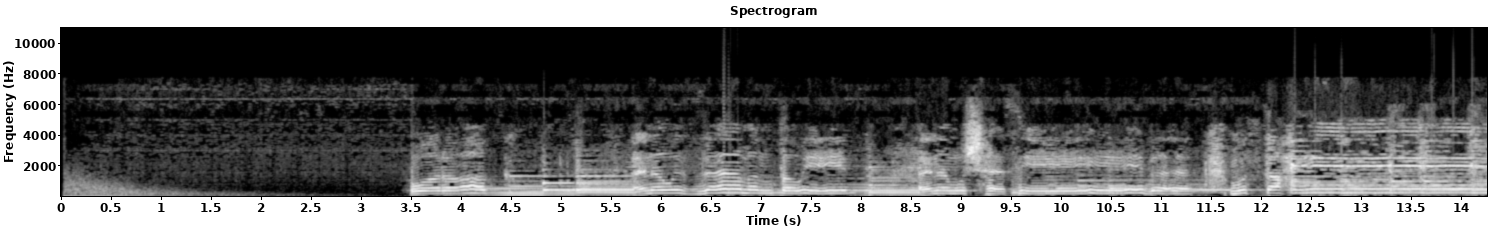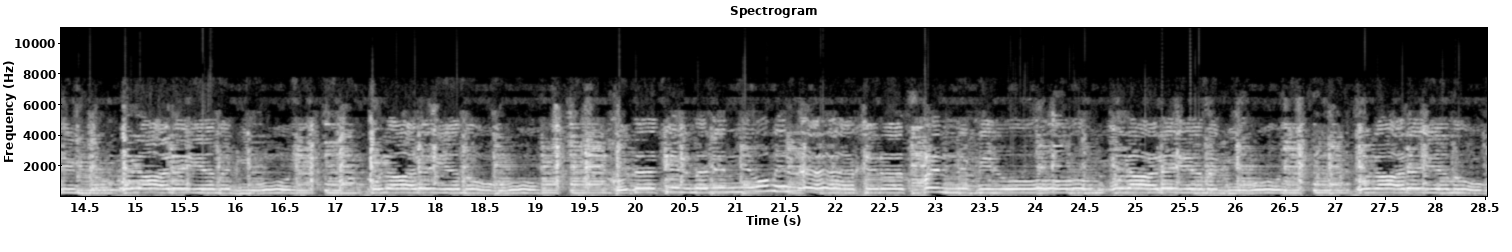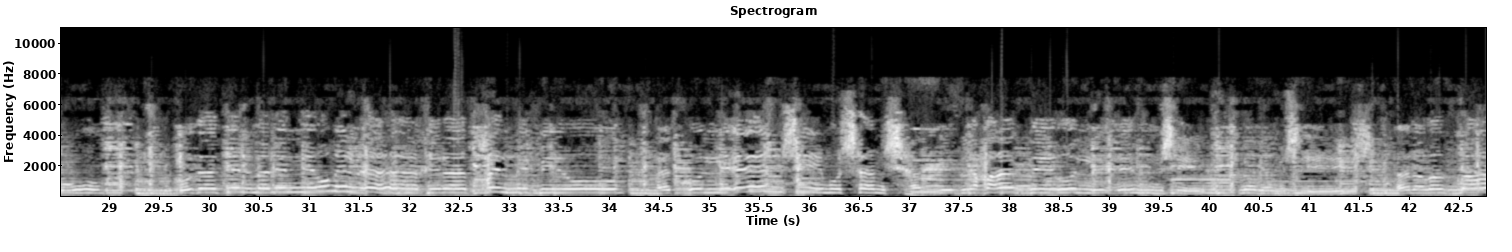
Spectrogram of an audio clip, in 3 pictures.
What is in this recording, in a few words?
Guitar; egypt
